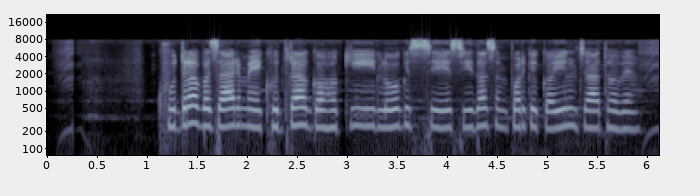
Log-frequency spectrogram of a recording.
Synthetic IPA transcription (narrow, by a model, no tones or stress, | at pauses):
kʰʊd̪ɾabəd͡ʒaːɾmẽkʰʊd̪ɾaɡəɦkiloːɡsesiːd̪ʱasə̃mpəɾkkəild͡ʒaːt̪ɦoweː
